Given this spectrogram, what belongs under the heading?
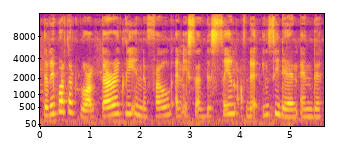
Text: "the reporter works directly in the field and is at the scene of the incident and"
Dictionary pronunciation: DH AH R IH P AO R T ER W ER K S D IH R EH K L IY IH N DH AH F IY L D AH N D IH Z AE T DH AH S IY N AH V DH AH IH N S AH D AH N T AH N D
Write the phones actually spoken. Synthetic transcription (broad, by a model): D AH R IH P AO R T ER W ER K D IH R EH K L IY IH N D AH F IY L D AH N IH S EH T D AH S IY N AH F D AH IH N S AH D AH N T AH N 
